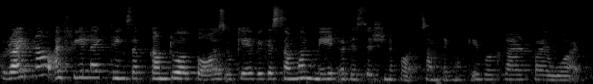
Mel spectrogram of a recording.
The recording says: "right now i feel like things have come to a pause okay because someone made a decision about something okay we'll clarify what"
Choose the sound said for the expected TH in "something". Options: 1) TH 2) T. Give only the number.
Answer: 2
